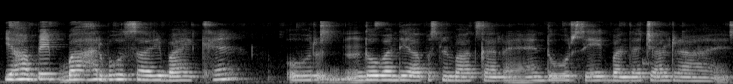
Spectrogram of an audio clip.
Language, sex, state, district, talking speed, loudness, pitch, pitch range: Hindi, female, Punjab, Kapurthala, 190 wpm, -18 LUFS, 195 Hz, 180-225 Hz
